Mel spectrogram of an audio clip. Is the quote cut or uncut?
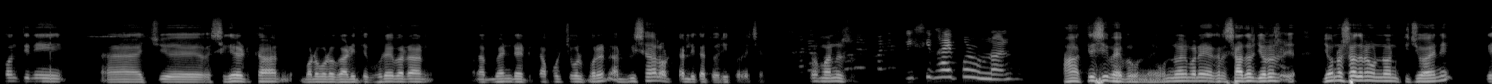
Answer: uncut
